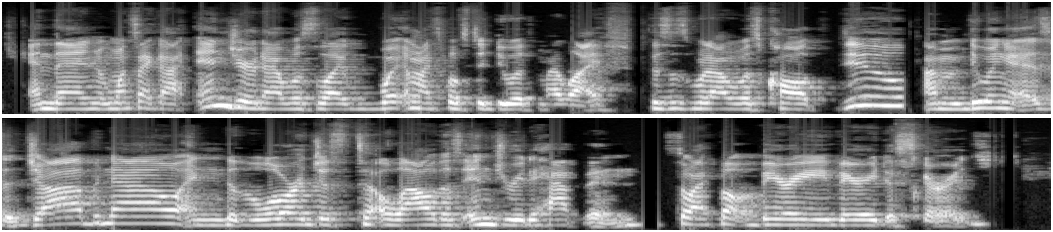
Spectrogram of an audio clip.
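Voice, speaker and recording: In an American accent, a woman talks very fast at a medium pitch with ordinary pitch variation and hardly any pauses over noticeable background noise. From USA. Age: 30s. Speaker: professional athlete. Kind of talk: interview.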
